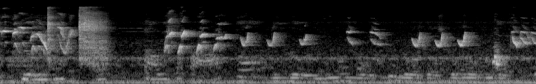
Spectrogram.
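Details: Male white-rumped shama (murai) courting a female, kept as a pet: high, quick chirps and short whistled notes in repeated clusters, one harsh burst near the start, over faint background hum and a low voice.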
